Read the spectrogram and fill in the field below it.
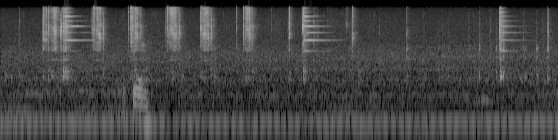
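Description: Small metal parts click as they are turned by hand.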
